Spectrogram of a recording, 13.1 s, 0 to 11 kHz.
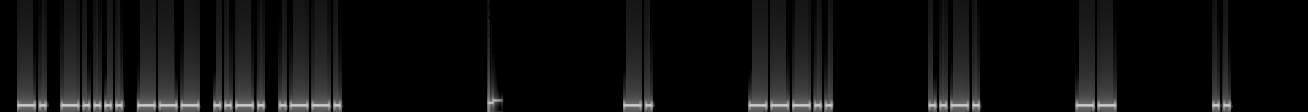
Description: Morse code, heard as a keyed tone, about 22 wpm, spaced as for 11 wpm, 700 Hz. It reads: N6OFP N8FMI
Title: USA Call Signs - 5 Characters - 6x Character Spacing - 22wpm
